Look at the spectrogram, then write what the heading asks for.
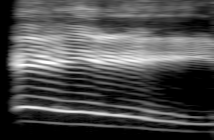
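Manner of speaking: imitated long, high, loud "hey"; delighted reaction. Streamer mimicking people who saw her show off, delighted holler. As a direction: holler it out like an admiring crowd. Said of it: "people were like".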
